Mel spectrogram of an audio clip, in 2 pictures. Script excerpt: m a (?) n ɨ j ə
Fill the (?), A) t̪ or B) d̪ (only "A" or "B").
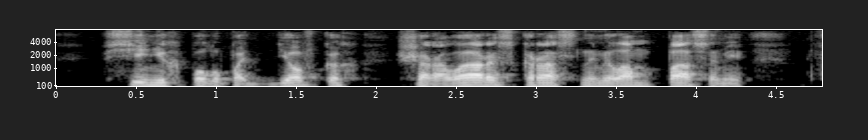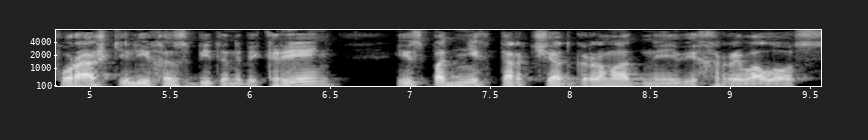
B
